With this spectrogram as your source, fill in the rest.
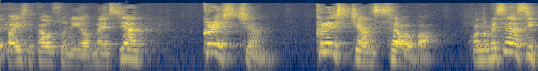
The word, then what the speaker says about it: Christian: No sabía ni a quién, si me refería a mí, hasta que aprendí que en el idioma americano, Christian, no se dice Christian, como pronunciamos nosotros, sino dicen Christian.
